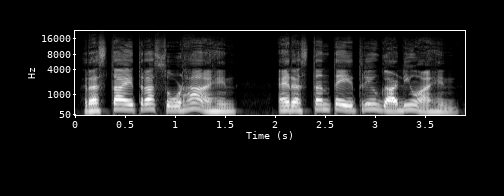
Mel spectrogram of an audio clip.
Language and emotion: Sindhi, neutral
